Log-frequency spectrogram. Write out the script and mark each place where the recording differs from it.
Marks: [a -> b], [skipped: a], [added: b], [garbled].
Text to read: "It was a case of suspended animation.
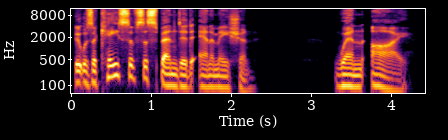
"It was a case of suspended animation. [added: When I]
